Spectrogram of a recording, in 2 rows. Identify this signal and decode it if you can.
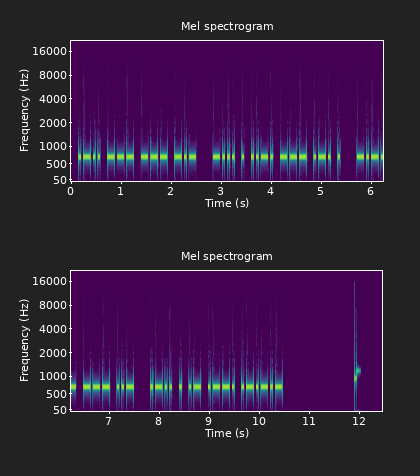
Morse code, heard as a keyed tone, about 25 wpm, 700 Hz. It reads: LOOK BEFORE YOU LEAP.
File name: Easy Sentences with Hints - 25wpm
